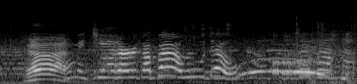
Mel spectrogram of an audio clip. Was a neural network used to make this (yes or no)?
no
